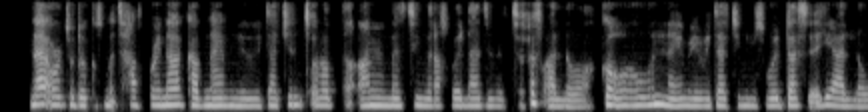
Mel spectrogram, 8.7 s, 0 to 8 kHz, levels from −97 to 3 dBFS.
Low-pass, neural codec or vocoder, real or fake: 7.2 kHz; codec, 16 kHz, 1.1 kbps, Voila-Tokenizer; fake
